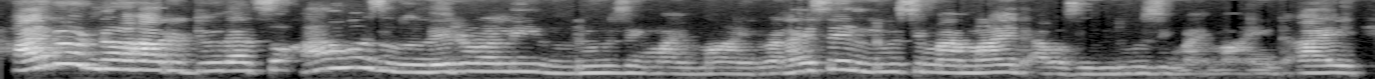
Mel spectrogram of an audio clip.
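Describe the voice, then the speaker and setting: A woman in her forties, a guest in a casual interview over a video call, animated and laughing often, repeating phrases for emphasis. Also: fairly high pitch, normal speed, low-quality recording. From Zambia.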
